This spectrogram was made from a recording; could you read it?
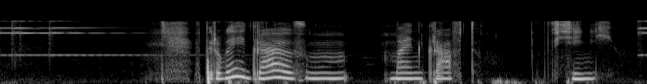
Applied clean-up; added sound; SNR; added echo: none; Bell / Doorbell; 17 dB; none.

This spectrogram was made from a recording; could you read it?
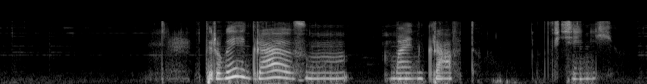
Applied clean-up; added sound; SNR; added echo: neural separator model SepFormer DNS4.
